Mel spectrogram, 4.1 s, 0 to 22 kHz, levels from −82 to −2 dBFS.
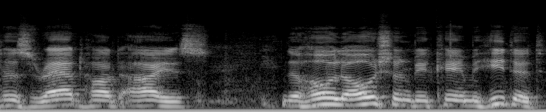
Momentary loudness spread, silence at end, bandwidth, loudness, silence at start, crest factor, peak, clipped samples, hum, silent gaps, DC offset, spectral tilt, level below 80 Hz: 9 LU; 0 s; 10.5 kHz; -23 LUFS; 0 s; 16 dB; -8 dBFS; under 0.1%; none; none; 3%; -5.5 dB/octave; -66 dBFS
